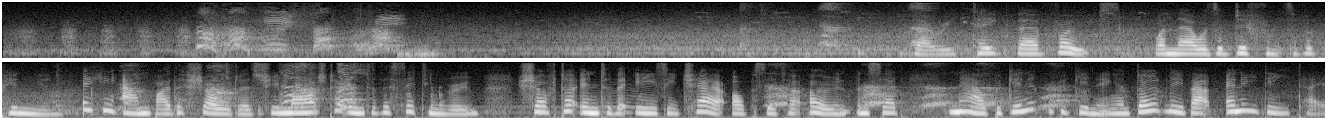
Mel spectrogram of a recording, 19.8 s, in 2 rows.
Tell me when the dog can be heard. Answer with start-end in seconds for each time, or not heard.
1.4-3.0, 5.5-7.0, 10.3-12.8, 15.6-18.1.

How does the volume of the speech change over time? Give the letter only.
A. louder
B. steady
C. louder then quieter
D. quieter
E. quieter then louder
B.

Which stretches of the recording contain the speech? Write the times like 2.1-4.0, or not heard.
6.8-19.8.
